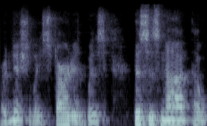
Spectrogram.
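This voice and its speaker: Using a dark, mellow tone, a man speaks at a very slow pace with lively intonation. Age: 60s. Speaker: weight loss program member. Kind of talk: interview. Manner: halting, many fillers.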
